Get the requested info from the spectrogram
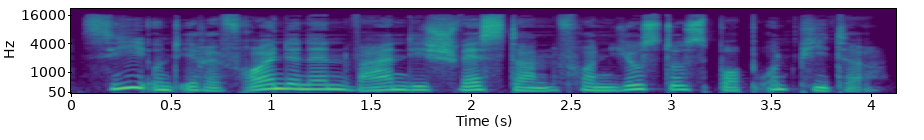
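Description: A woman's voice: on the low side, animated, normal speed, a little mellow, no echo, clean studio sound. A woman reporter reading scripted narration for a radio feature.

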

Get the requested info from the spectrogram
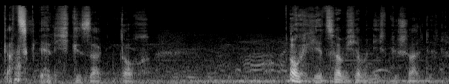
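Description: An actor playing a chatty, flirtatious newcomer in a naturalistic radio drama. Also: male voice, sits low, moderate pace, noisy background, natural voice. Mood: polite, playful. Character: chatty, flirtatious newcomer waiting for a blind date.

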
